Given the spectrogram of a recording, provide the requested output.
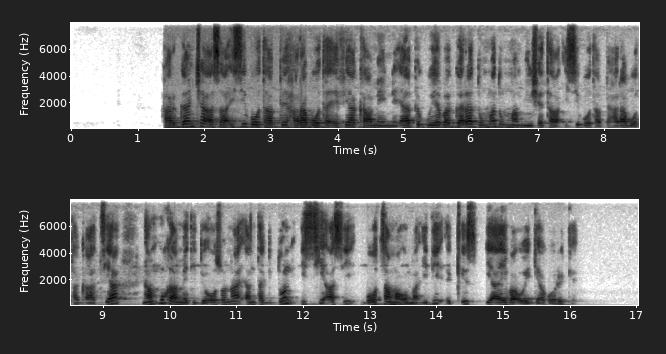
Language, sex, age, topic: Gamo, male, 25-35, agriculture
